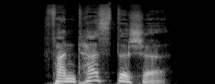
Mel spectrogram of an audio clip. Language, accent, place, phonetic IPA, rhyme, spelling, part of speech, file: German, Germany, Berlin, [fanˈtastɪʃə], -astɪʃə, fantastische, adjective, De-fantastische.ogg
- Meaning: inflection of fantastisch: 1. strong/mixed nominative/accusative feminine singular 2. strong nominative/accusative plural 3. weak nominative all-gender singular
